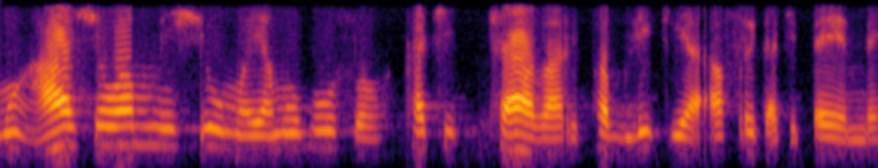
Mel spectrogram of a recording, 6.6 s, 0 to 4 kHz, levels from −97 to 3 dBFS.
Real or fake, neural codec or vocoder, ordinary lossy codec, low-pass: real; none; none; 3.6 kHz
